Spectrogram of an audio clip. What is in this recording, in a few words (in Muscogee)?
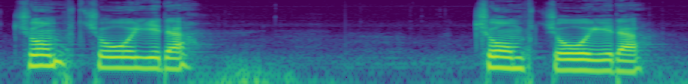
"comhcoyetv", Muscogee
